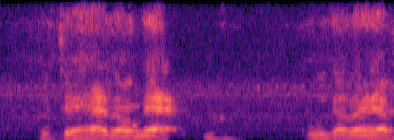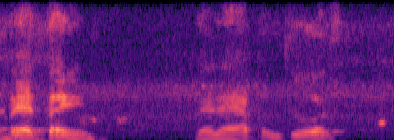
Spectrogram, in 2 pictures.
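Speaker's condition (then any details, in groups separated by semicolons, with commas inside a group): ALS; about eight years since diagnosis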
